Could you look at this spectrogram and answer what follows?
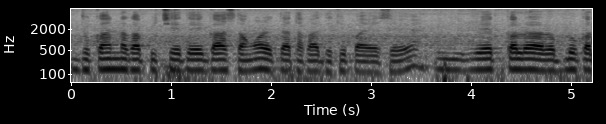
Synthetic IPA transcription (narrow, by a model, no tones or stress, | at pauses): d̪ʊkaːnːɐɡapiːt͡ʃʰed̪eɡaːst̪ãŋɡõɾeːk̚t̪at̪ʰɐkad̪ekʰipaːese | ɾeːt̪kələɾɔɾblukəl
